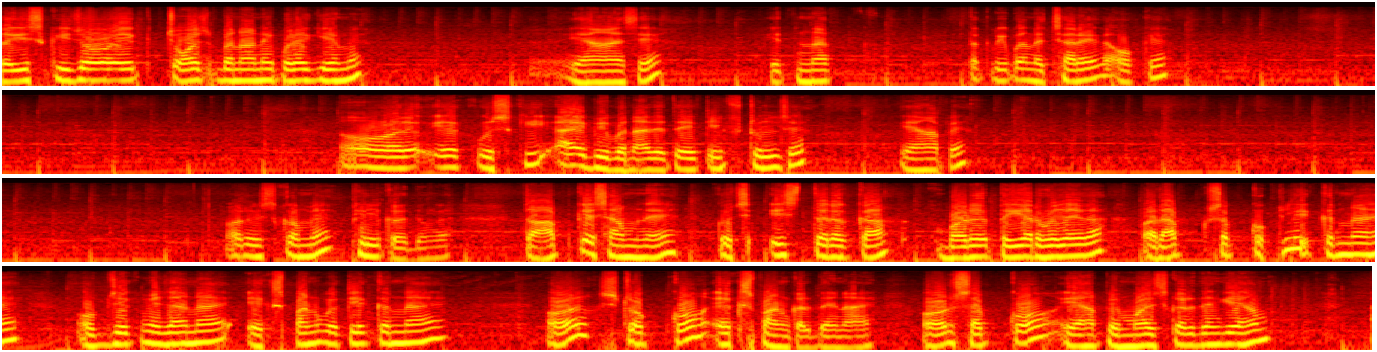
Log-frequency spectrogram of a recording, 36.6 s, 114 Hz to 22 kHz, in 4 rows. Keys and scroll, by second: 24.3 ctrl+-.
